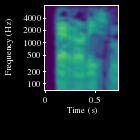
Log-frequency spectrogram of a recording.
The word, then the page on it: terrorismo: espagnol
